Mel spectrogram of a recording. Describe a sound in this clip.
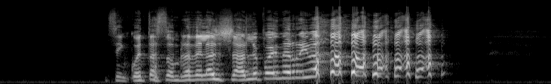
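A young man laughs heartily close to a microphone.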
